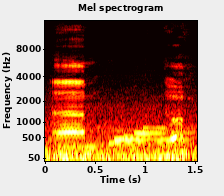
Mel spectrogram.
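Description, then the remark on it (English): A phone's text message alert for a message from the bank TSB chimes twice, two short bright electronic tone bursts with a brief gap between them, heard over a steady low rumble of background noise. “New text message from TSB, who I'm only still with because I've got loans with them.”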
